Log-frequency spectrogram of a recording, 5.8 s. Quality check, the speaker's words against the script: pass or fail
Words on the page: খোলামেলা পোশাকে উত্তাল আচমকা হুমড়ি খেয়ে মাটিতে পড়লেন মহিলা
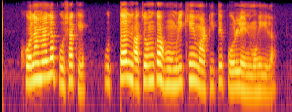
pass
